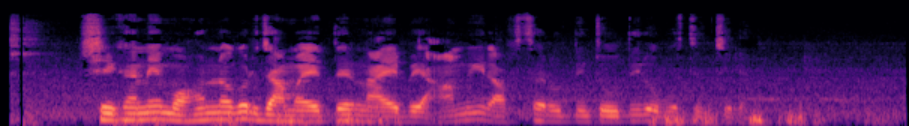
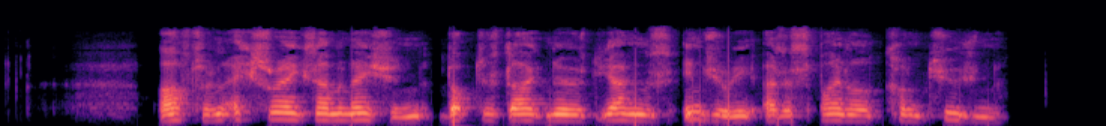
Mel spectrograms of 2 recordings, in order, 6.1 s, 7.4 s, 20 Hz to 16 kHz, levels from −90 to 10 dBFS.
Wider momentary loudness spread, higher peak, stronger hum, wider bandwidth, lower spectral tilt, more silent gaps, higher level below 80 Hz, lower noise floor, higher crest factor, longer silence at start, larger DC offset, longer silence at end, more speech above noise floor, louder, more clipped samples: first, 18 LU vs 8 LU; about the same, -4 dBFS vs -2 dBFS; neither; first, 11.5 kHz vs 8 kHz; first, -6 dB/octave vs -4.5 dB/octave; neither; about the same, -54 dBFS vs -56 dBFS; second, -47 dBFS vs -60 dBFS; about the same, 20 dB vs 20 dB; second, 0.05 s vs 1.05 s; neither; second, 0.25 s vs 0.7 s; second, 25 dB vs 38 dB; about the same, -22 LUFS vs -22 LUFS; neither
